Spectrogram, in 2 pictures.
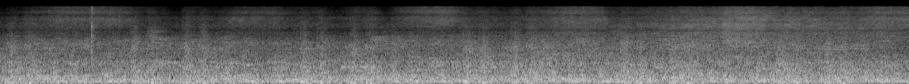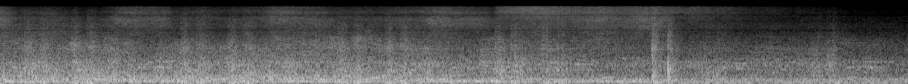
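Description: Shinkansen train moving along the platform: a steady rumble of wheels and running gear with rail clatter. A single sharp click comes near the end, after which the sound is quieter.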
